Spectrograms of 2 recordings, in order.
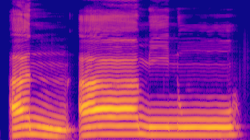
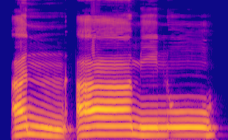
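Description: Both takes have the same delivery.

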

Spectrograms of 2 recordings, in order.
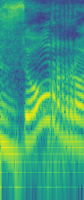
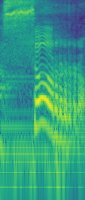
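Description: First: The word begins with a buzzing Z sound. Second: The word begins with a hissing S sound. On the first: The speaker calls it wrong. "не «Зорро» надо произносить правильно" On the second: The speaker calls it right. "а «Сорро»"

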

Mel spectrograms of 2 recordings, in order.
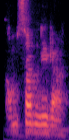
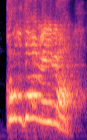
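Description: First: It is said calmly at normal volume. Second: It is yelled loudly and angrily.

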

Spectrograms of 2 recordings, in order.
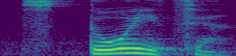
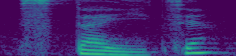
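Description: First: The stress is on the first syllable. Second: The stress is on the second syllable. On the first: It means to cost. "the stress goes on the first syllable" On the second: It means to stand. "the stress goes on the second syllable"

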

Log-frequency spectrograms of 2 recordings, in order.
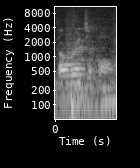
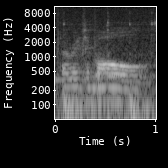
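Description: First: The word ends with a 'ble' sound. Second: The word ends with a 'bold' sound. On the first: The speaker calls it right. "There you go" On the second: The speaker calls it wrong. "There's no bold, it's Dirigible"

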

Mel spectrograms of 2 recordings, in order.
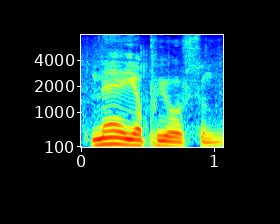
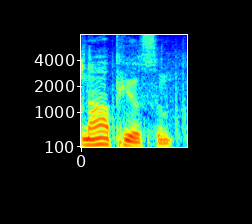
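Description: First: Every syllable of the phrase is pronounced fully. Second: The phrase is pronounced in a shortened, reduced form. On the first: The speaker calls it wrong. "we never says ne yapıyorsun" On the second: The speaker calls it right. "It's short okay. For informal way"

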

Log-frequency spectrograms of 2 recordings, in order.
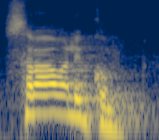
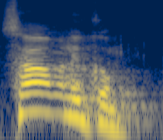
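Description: No difference in how they are said.

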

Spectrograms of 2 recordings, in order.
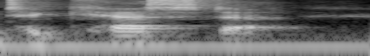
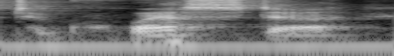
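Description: First: The 'que' is said as a plain K. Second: The 'que' is not said as a plain K. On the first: The speaker calls it right. "the sound that is made by the QE is a K sound" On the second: The speaker calls it wrong. "that's an incorrect pronunciation"

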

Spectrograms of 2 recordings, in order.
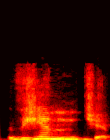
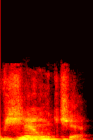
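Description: First: The nasal vowel is said with an N sound. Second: The nasal vowel is said without an N sound. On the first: The speaker calls it right. "tutaj z kolei wymawiamy jak N" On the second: The speaker calls it wrong. "a nie mówimy wzięcie"

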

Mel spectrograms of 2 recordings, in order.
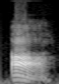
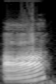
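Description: First: The pitch falls across the syllable. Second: The pitch rises across the syllable. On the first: "ah is falling" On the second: "ah is rising"

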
